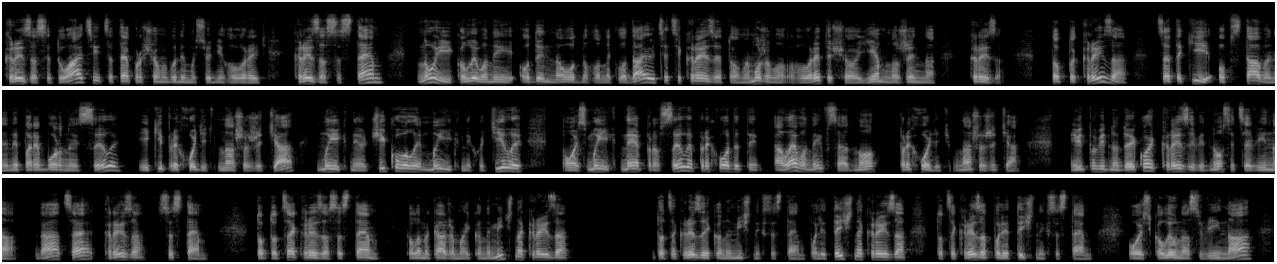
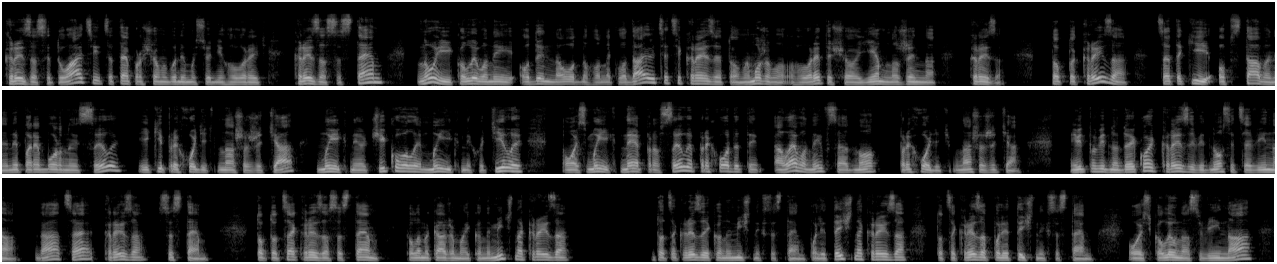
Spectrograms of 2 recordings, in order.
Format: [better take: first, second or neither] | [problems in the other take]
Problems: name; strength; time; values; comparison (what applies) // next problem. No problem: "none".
second | thin; somewhat; fading below 300 Hz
